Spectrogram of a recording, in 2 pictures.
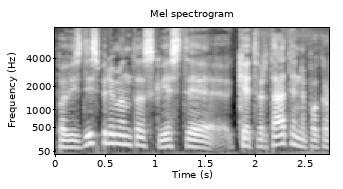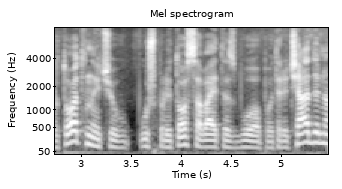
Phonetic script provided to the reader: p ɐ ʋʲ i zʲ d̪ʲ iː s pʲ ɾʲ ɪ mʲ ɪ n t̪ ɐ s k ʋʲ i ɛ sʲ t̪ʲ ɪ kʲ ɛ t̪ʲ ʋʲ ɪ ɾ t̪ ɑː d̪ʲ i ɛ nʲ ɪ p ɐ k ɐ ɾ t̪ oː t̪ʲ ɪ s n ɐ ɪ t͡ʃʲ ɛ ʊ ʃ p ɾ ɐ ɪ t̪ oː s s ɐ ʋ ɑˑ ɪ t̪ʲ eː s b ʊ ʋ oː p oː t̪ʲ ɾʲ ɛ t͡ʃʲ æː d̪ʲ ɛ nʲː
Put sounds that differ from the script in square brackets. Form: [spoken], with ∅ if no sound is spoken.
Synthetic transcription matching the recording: p ɐ ʋʲ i zʲ d̪ʲ iː s pʲ ɾʲ ɪ mʲ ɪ n t̪ ɐ s k ʋʲ i ɛ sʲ t̪ʲ ɪ kʲ ɛ t̪ʲ ʋʲ ɪ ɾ t̪ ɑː d̪ʲ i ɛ nʲ ɪ p ɐ k ɐ ɾ t̪ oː t̪ʲ ɪ [∅] n ɐ ɪ t͡ʃʲ ɛ ʊ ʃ p ɾ ɐ ɪ t̪ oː s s ɐ ʋ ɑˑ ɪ t̪ʲ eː s b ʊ ʋ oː p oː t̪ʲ ɾʲ ɛ t͡ʃʲ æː d̪ʲ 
